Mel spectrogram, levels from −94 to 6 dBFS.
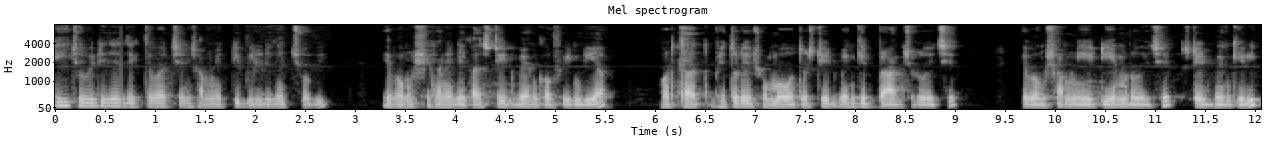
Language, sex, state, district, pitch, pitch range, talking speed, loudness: Bengali, male, West Bengal, Kolkata, 90 Hz, 90-100 Hz, 155 wpm, -19 LUFS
